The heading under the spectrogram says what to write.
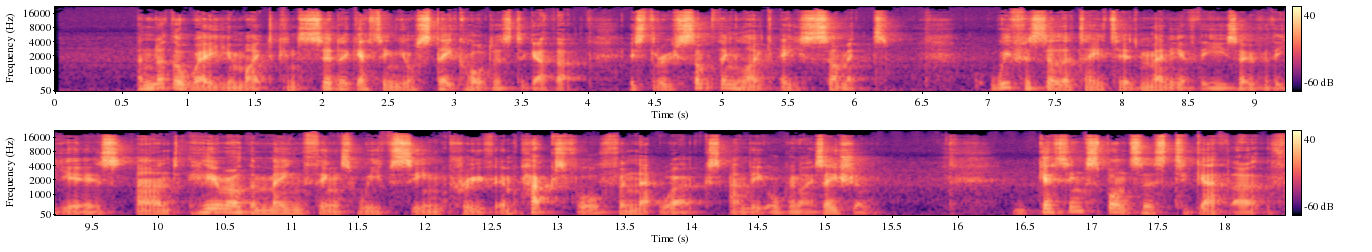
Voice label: Narration; Radius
